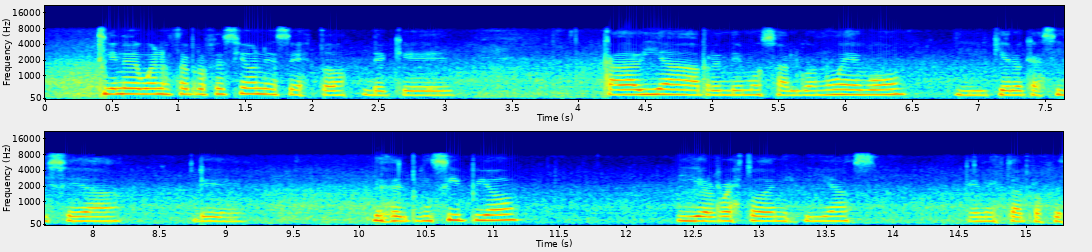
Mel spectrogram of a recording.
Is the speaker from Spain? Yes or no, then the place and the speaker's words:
no; Paraguay; now in Buenos Aires, Argentina; Soy paraguaya, hace 22 años que vivo en Buenos Aires.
